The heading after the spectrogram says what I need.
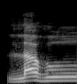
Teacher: দেখেন প্রথমে কি আছে, লাম জাবার লা, তারপরে হা উল্টা পেশ হু। তাহলে লাটা টান হবে না, হুটা টান হবে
